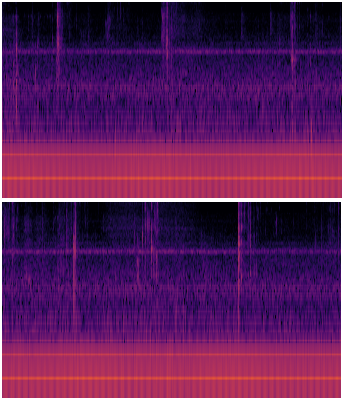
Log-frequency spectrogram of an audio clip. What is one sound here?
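Crispy food crackles sharply in a hand close to a microphone.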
